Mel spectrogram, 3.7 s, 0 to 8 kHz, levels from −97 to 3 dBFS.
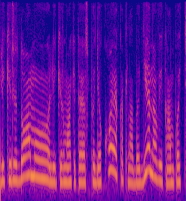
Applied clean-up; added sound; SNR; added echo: none; none; none; none.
